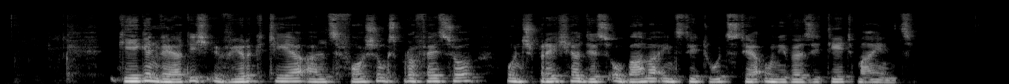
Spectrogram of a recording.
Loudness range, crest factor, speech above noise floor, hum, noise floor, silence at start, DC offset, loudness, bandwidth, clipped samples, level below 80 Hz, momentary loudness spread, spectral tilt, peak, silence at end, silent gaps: 3 LU; 18 dB; 52 dB; none; -75 dBFS; 0.65 s; under 0.1%; -25 LUFS; 11.5 kHz; under 0.1%; -58 dBFS; 9 LU; -6 dB/octave; -8 dBFS; 1 s; none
